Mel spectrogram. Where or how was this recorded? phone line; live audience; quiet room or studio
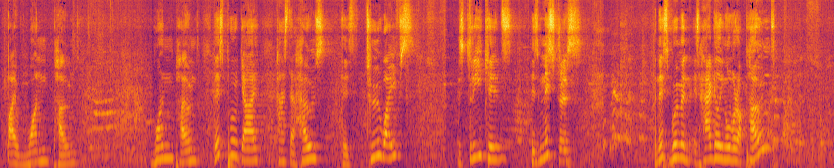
live audience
